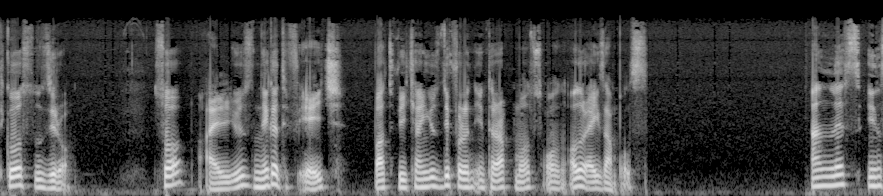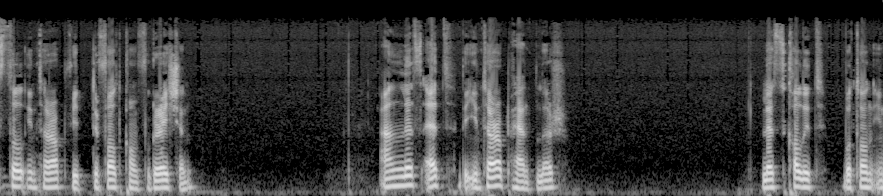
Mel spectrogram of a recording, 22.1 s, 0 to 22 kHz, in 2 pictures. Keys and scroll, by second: 0.6 space, 1.1 Return, 1.7 Up, 9.4 BackSpace, 9.5 ctrl+v, 11.9 ctrl+c, 13.3 ctrl+v, 16.2 Caps_Lock, 18.7 ctrl+c, 20.3 Return.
